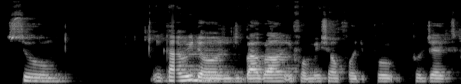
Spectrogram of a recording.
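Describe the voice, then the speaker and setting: A man from Nigeria with a Nigerian English accent, hosting a tutorial video and explaining each step in a relaxed way, with frequent restarts. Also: on the high side, normal speed. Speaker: video host. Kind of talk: screen-recorded tutorial walkthrough.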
